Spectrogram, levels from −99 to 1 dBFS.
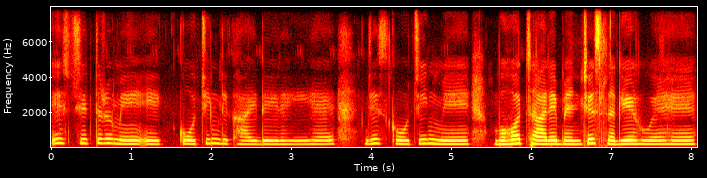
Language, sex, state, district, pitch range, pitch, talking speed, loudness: Hindi, female, Jharkhand, Ranchi, 205-230 Hz, 210 Hz, 135 wpm, -18 LUFS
